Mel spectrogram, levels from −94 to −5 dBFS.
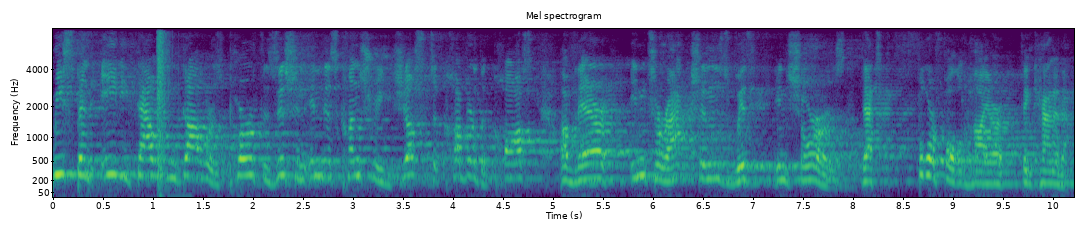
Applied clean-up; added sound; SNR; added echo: none; Tools; 6 dB; reverberation time 1.9 s.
